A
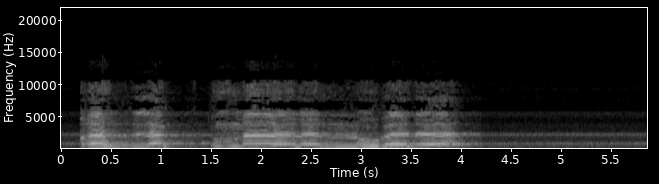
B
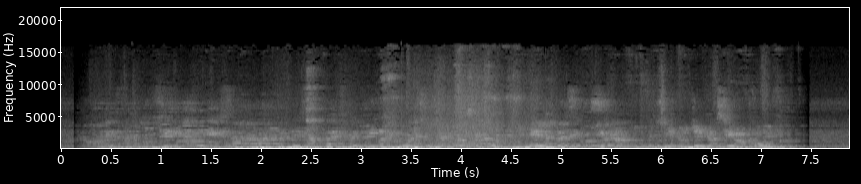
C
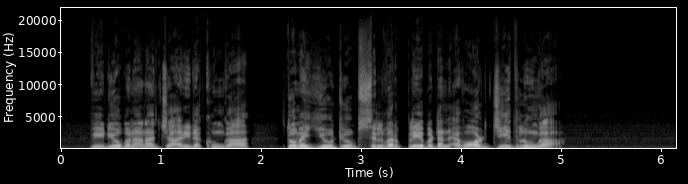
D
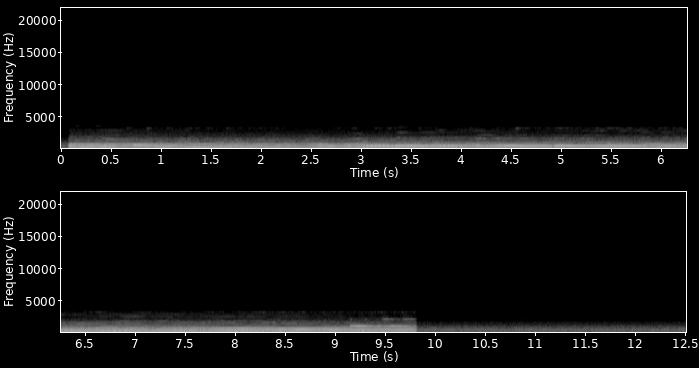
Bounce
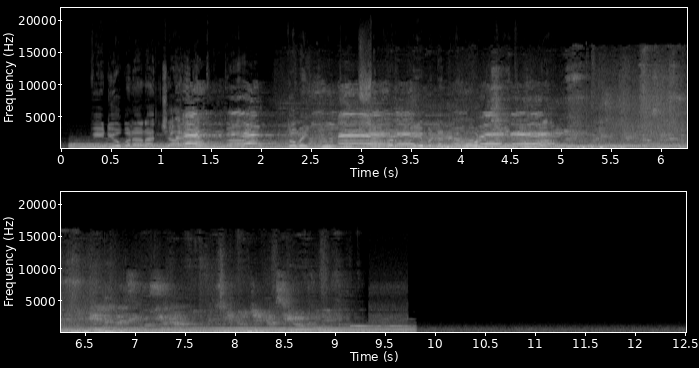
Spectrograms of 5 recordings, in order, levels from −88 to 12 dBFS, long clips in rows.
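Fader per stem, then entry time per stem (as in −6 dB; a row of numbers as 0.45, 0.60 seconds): +2.0, −7.0, −5.5, −6.5 decibels; 0.95, 1.85, 0.00, 0.00 seconds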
